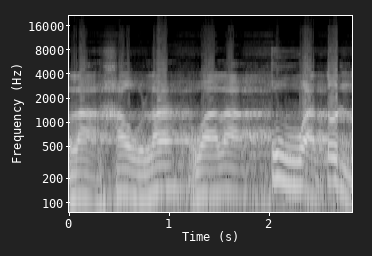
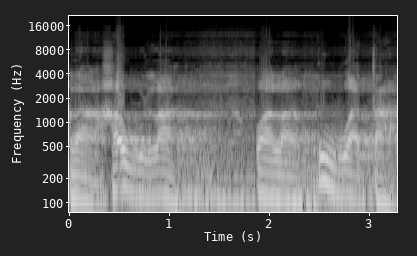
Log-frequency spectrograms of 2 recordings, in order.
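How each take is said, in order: First: The last word ends in -un. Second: The last word ends in a short -a. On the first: "yang kedua dirafa" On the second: "sama-sama mabni fathah"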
